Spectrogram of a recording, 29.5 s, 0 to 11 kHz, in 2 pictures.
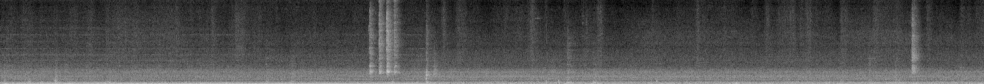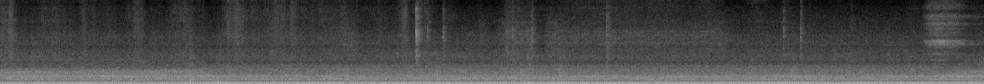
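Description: Odakyu 1000 series electric train running, heard from the cab: a steady rumble of wheels on rail with a faint steady whine. The low rumble drops about six seconds in, and a few sharp clicks come through.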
